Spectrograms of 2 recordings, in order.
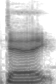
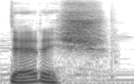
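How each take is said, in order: First: The name ends with a k sound. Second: The name ends with an sh sound. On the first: This is how the hosts have always said the name. "We just fucking say Derek because that's how we've pronounced it for ages" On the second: This is how the text-to-speech voice says the name. "It actually pronounces his name as Derish"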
